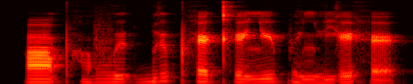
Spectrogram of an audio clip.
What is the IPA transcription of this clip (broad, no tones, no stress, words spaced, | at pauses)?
ɑ̃pʰɔ̤ vɨ ɡ͡bɨpʰɛ kʰelʲʉpe̤ lʲe̤jehɛ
